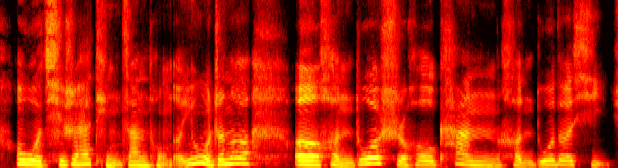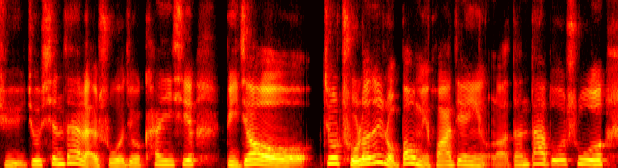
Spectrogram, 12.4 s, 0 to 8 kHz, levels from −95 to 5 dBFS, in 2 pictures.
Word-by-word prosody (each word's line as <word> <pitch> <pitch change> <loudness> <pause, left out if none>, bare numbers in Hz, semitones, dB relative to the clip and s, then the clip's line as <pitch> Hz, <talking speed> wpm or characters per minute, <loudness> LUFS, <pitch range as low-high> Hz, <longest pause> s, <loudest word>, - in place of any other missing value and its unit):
哦， 230 - +5
我 210 -4 +7
其 195 +3 0
实 220 +1 +1
还 225 +1 +2
挺 175 -9 -3
赞 190 -2 +1
同 180 +1 -5
的。 - - -5
因 240 +5 +2
为 295 - +4
我 240 - +7
真 220 +4 +3
的， 255 0 +3 0.4
呃， 210 -2 +8
很 180 -8 -2
多 255 - +6
时 185 -10 -2
候 200 +2 -2
看 225 0 -3 0.3
很 165 - -6
多 195 +3 -1
的 205 -2 -2
喜 200 0 -10
剧， 170 -5 -9
就 200 -1 -3
现 240 +4 -3
在 275 -1 -2
来 - - -1
说 150 -1 -5
就 170 +1 -6
看 210 +4 -6
一 210 - -4
些 210 0 -2 0.3
比 185 -4 -3
较 225 - +3
就 270 0 +1
除 200 -7 +1
了 250 - +4
那 320 +2 -1
种 - - -1
爆 265 +2 -1
米 210 - -4
花 185 +1 -4
电 205 -1 -5
影 170 - -6
了， - - -13
但 200 +2 -6
大 245 +2 -4
多 215 -1 -3
数 220 -2 -1
210 Hz, 250 characters per minute, -23 LUFS, 190-235 Hz, 0.4 s, 呃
